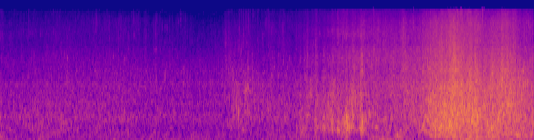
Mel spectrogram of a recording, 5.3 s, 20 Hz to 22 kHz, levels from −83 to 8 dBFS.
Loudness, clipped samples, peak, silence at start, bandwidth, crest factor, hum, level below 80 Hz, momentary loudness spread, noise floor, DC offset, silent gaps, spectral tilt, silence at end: -20 LUFS; under 0.1%; -4 dBFS; 0 s; 17 kHz; 22 dB; none; -44 dBFS; 25 LU; -42 dBFS; under 0.1%; none; -2.5 dB/octave; 0 s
